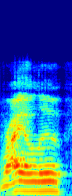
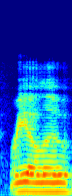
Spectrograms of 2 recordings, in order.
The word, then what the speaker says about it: Riolu: There's three ways I'll say it: Riolu, Riolu, or Riolu. Different emphasis on each syllable.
